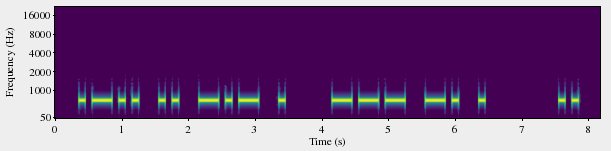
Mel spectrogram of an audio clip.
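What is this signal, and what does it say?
Morse code, heard as a keyed tone, about 12 wpm, 650 Hz. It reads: LIKE ONE I
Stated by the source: Morse practice of English words at 12 wpm.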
